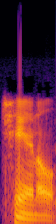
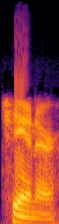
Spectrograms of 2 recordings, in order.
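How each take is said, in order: First: The word ends with an L sound. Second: The word ends with an R sound. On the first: The speaker calls it right. "we say channel" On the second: The speaker calls it wrong. "we don't say channer"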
